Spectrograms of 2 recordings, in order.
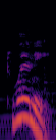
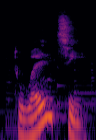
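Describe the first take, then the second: First: The word is said in a reduced fast-speech form. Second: The word is said in its careful full form.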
